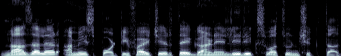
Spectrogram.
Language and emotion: Goan Konkani, neutral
